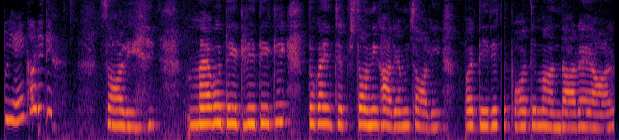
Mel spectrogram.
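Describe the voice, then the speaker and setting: A woman's voice: high voice, unhurried, background noise. A woman in a comedy sketch, pleading and bickering playfully.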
